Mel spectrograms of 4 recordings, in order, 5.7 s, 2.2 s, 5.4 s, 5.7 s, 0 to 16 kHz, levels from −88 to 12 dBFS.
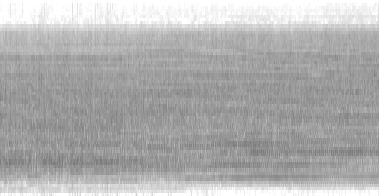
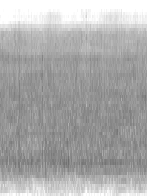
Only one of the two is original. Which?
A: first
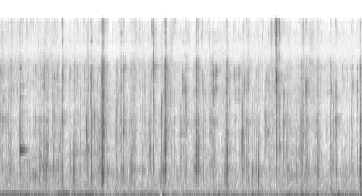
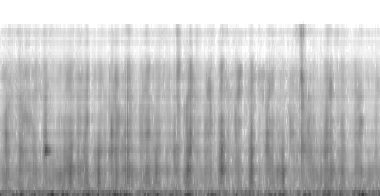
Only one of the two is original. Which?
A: first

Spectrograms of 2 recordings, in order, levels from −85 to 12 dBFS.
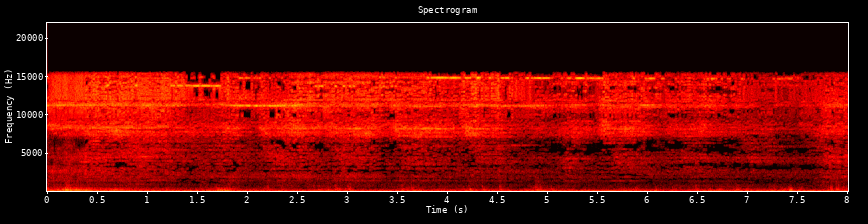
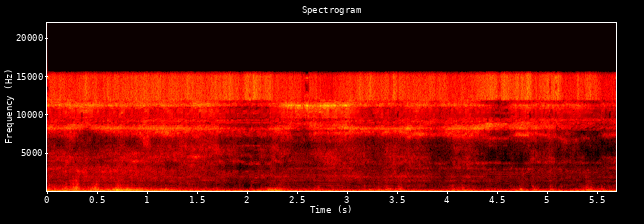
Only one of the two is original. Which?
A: first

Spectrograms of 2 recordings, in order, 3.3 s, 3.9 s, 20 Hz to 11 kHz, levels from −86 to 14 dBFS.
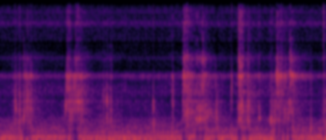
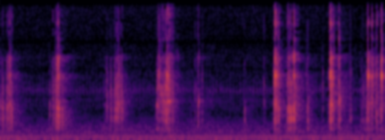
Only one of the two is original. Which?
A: second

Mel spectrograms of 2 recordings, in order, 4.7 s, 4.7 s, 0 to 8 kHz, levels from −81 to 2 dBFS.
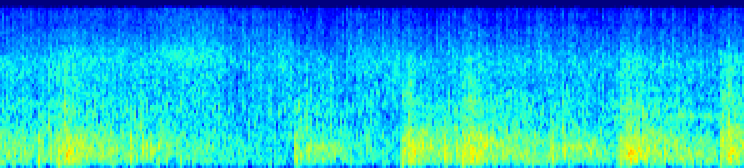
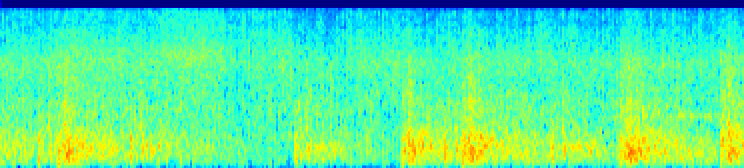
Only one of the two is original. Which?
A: second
